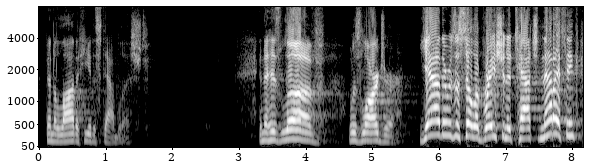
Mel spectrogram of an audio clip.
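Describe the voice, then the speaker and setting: High-voiced male pastor, animated storyteller, long hall reverb. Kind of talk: sermon.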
